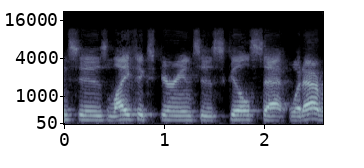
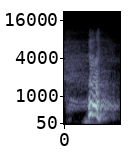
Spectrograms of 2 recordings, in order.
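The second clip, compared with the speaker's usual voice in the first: a quick burst of real laughter; short laugh; 9 dB louder than usual. Real, not acted. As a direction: laugh out loud at the answer.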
